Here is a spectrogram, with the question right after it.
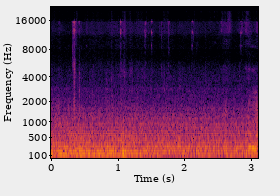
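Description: Steady road traffic rumble heard from inside a moving car on a winter day, a continuous low engine and tyre drone at a constant level with no talking.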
